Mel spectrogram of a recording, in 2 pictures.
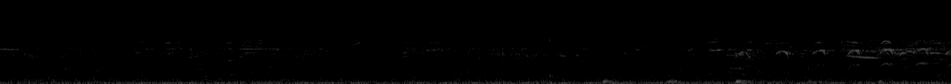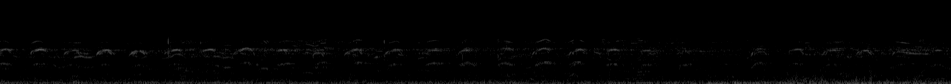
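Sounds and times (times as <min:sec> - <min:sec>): faint bird calls: 0:04.2 - 0:19.0.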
